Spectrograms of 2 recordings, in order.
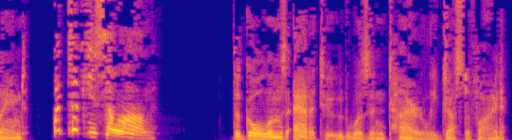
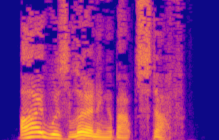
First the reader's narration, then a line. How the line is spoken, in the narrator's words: the elf replied curtly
